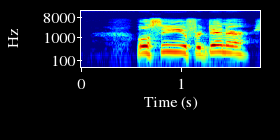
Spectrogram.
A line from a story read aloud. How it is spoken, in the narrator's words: shouted Stavius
